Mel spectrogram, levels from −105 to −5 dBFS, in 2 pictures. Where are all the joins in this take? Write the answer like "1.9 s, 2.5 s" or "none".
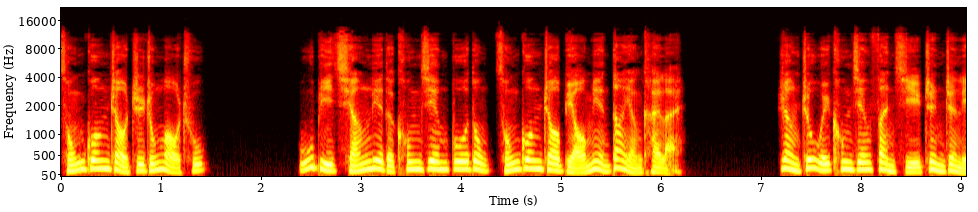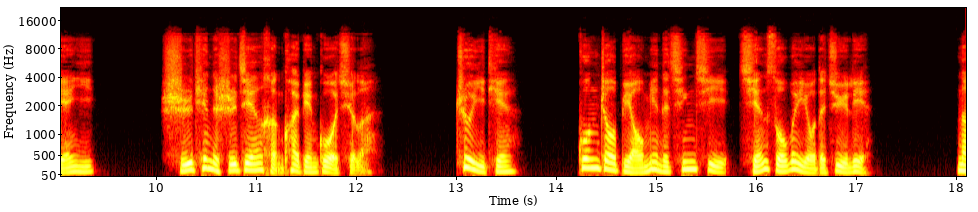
10.0 s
